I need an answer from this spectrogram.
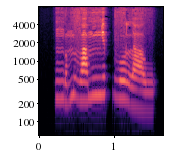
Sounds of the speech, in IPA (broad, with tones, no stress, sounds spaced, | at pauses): ŋ ə˨˩˦ m v a˧˥ m ɲ e˦˥ p̚ v o˧ l a˨˩ w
